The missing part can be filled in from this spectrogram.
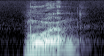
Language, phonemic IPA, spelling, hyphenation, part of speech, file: Dutch, /ˈmu.rə(n)/, moeren, moe‧ren, verb / noun, Nl-moeren.ogg
- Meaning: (verb) to excavate a peat; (noun) plural of moer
